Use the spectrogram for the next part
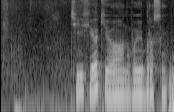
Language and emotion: Russian, sad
